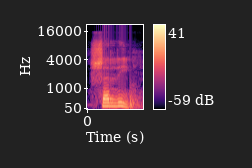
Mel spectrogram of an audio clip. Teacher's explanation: شری کے اندر جو را مشدد ہے اس را مشدد کو باریک پڑھیں گے، اس لیے کہ اس کے نیچے زیر ہے۔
